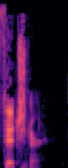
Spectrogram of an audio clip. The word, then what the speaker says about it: Fichtner: Bill Fichtner on the West Her Hotline. I butchered his name just now, didn't I? – It's Fichtner.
